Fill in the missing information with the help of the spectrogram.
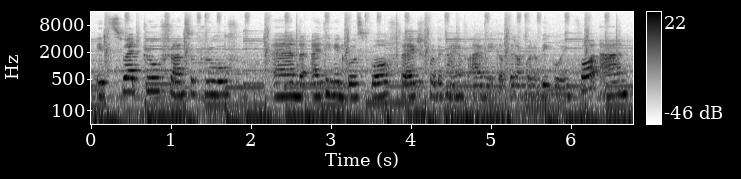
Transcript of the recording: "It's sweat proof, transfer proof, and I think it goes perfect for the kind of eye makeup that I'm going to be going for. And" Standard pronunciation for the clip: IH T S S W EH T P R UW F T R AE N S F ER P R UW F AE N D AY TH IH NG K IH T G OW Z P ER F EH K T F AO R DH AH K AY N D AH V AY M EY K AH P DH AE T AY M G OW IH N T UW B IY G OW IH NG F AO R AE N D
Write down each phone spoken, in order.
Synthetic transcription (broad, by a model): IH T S S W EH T P R UW F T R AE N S ER P R UW F AE N D AY T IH NG K IH T G OW Z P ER F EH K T F AO R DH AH K AY N D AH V AY M EY K AH P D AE T AY M G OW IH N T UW B IY G OW IH NG F AO R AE N D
